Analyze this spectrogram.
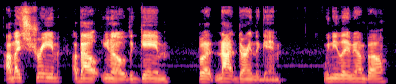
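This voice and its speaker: A man's voice: medium pitch, fairly even intonation, unhurried, sharp tone, clear, resonant tone. Frustrated young man venting on stream. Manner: frustrated, rambling, restarts often. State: losing his voice. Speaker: sports fan streamer. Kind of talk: venting live-stream monologue. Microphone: handheld camera.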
